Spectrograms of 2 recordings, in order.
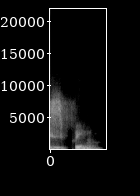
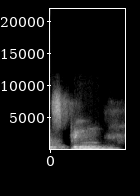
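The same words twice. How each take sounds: First: "spring" with an i in front, is-pring; vowel before cluster. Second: Said in the usual way. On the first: Shown as a demonstration. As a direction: start "spring" on a short i. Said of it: "they insert again this I". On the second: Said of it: "they pronounce it as".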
